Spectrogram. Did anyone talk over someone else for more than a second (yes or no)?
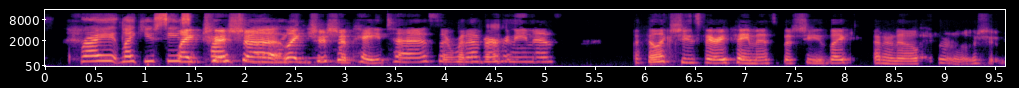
yes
